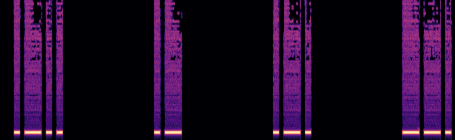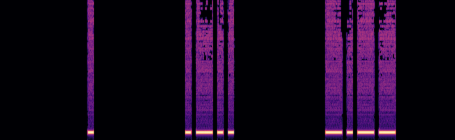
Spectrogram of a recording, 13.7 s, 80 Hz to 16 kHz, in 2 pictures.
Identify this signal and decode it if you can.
Morse code, heard as a keyed tone, about 15 wpm, spaced as for 5 wpm, 1000 Hz. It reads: LARGELY
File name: 5wpm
